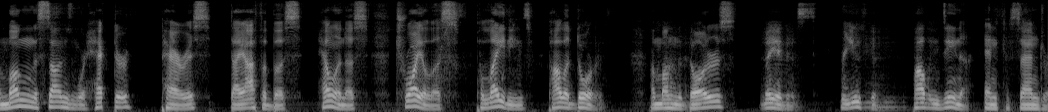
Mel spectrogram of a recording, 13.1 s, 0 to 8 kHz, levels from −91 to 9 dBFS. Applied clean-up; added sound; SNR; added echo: neural mask model DeepFilterNet 3.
